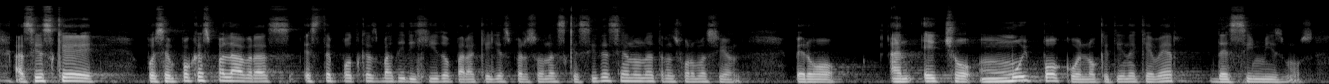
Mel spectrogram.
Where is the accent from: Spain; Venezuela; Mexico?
Mexico; no me había tocado ver en mi país esa situación de salud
